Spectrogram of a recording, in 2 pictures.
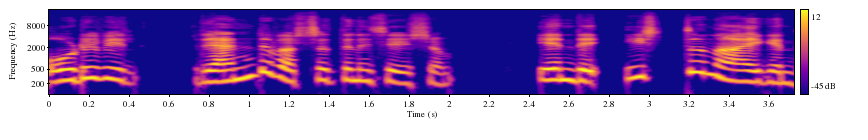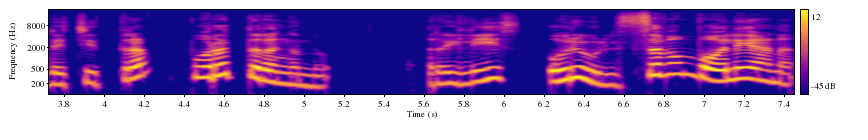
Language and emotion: Malayalam, happy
